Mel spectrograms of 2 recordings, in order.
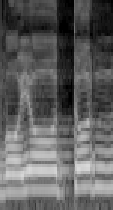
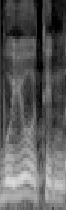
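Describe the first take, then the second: First: The word ends with an -un sound. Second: The word ends with an -in sound. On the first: The noun is read in the nominative case. The speaker calls it wrong. "dia baca apa? ... boleh dibaca rafa" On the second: The noun is in the genitive case after the preposition. The speaker calls it right. "bukan fi buyutin"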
